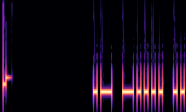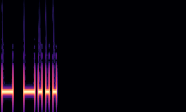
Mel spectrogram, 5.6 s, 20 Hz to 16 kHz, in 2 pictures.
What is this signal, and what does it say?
Morse code, heard as a keyed tone, about 22 wpm, 700 Hz. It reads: A6UB
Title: All Cut Numbers - 4-Digit 22wpm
